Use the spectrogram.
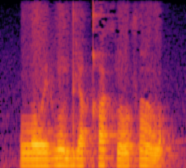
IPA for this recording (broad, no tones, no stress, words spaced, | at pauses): lˠoe̯ võdiqʰə xõsˤɛ̃lˠ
